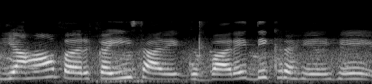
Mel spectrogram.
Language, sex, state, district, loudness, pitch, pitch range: Hindi, female, Madhya Pradesh, Dhar, -13 LUFS, 270 Hz, 245-295 Hz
